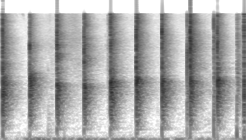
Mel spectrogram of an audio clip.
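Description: Steady hand clapping, about nine sharp claps in a brisk, even rhythm, fairly loud and crisp, with no voices over it.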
